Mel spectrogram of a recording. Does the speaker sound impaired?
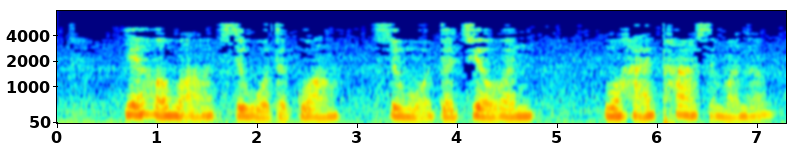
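Yes: ALS; hand weakness, cannot write, type or grasp, arm muscle atrophy, cause unknown, year of immunoglobulin injections; slower speech, quieter voice.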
